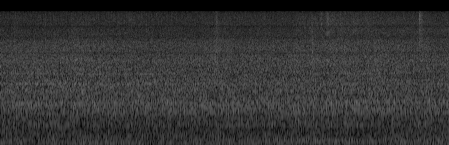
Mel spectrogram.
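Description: Concrete mixer truck's diesel engine running steadily while the truck discharges concrete down its chute, a continuous low rumble.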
